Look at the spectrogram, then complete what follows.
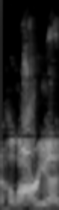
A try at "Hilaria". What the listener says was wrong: Well, I'm sorry, but I think the H is silent. I think it's Hilaria. I sort of think I remember, like, it was like Hilaria.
